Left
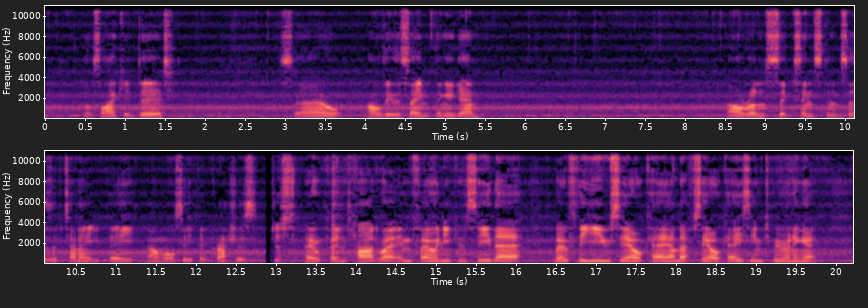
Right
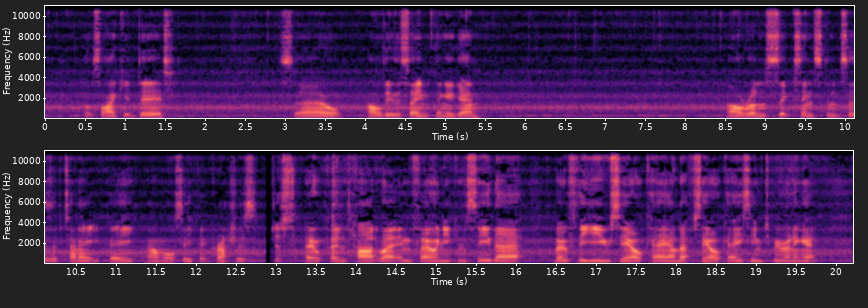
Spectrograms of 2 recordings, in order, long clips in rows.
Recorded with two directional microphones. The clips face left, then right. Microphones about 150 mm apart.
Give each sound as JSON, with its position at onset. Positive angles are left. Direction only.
{"t": 0.6, "sound": "speech", "side_deg": 0}
{"t": 3.0, "sound": "speech", "side_deg": 0}
{"t": 8.5, "sound": "speech", "side_deg": 0}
